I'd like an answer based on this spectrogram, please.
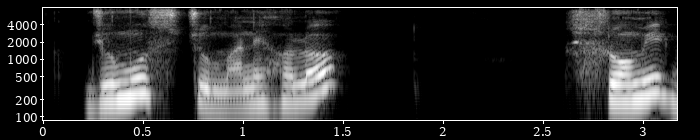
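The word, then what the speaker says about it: жумушчу: হয় হলো জুমুস চু জুমুসচু জুমুসচু মানে হল শ্রমিক বা কর্মচারী বা ওয়ার্কার। দেখেন আমি এটা ভেঙে দিচ্ছি। এটা জে ইউ এম U. Jumu S এইচ এটা সি এইচ। চরের মত উচ্চারণ হয় চ আর এটা ইউ।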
